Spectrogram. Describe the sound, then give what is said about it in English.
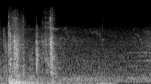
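A few quick knocks on the front door of a house on Eureka Street near Ponderosa Drive, followed by a short thud and rattle as the front door is pulled open by a woman wearing a hairnet. No one speaks. “I knocked, and she came to the front door, still wearing a hairnet.”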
